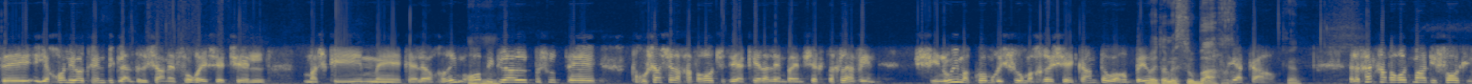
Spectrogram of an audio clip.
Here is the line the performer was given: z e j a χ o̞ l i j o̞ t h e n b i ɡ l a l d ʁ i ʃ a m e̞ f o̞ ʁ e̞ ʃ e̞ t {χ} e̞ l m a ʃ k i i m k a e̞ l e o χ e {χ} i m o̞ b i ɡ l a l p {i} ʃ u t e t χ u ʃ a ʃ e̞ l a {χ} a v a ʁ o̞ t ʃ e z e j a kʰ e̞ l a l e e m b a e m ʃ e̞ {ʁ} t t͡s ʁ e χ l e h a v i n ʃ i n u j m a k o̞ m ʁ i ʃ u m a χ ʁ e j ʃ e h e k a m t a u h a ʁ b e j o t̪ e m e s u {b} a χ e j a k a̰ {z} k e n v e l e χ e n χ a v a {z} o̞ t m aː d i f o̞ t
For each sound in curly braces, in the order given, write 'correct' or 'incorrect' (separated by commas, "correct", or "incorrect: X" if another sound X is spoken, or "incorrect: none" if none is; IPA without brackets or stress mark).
incorrect: ʃ, incorrect: ʁ, incorrect: a, correct, incorrect: χ, correct, incorrect: ʁ, incorrect: ʁ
